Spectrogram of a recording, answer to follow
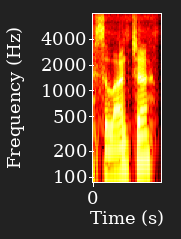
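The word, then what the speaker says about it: Sláinte: In Ireland, they say Salancha. Salancha? Yeah. Man, I just think I think it's spelled Slanty, like SLANTE.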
